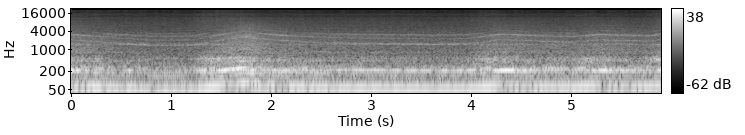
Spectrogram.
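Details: Brand-new 2332cc air-cooled VW Manx buggy engine, dual Weber carbs, on startup stand during first break-in held near 2,000 rpm: smooth, swelling and easing evenly, no knock or miss; healthy fresh engine.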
